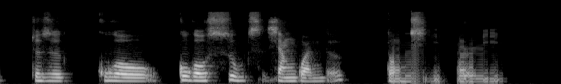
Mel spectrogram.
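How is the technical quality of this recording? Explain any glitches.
Robotic sound from repeated short buffers runs from 3.92 s to the end at 5.62 s. The likely cause is audio arriving too seldom, so a fragment of about 7.5 ms was looped over most of that stretch, imposing a rigid, metallic 133 Hz buzz.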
